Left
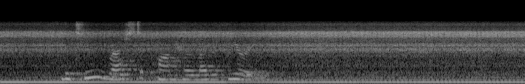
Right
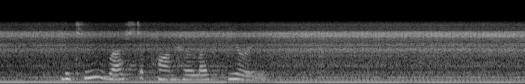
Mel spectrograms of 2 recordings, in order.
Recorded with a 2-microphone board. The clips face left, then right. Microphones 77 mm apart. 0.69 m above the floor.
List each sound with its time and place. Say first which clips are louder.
0.6 s a woman speaking: right 8 dB; 35° right (ahead or behind), 1.5 m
